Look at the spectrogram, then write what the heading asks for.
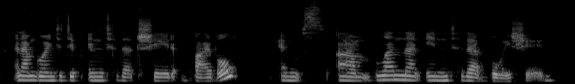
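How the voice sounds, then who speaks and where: Speaking with an American accent, a woman keeps a medium pitch and fairly even intonation. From Minnesota. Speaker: beauty YouTuber. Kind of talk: makeup tutorial and review. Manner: casual, with fillers.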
